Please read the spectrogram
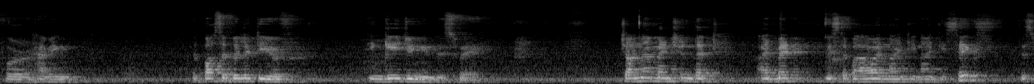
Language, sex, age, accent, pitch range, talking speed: English, male, 40-59, Indian, 120-145 Hz, 110 wpm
